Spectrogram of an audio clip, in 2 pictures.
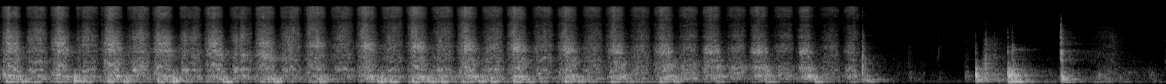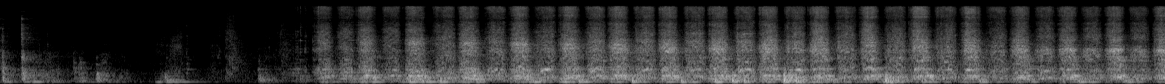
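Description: Hand saw cutting through two pieces of wood at once at an angle on a workbench, steady rhythmic back-and-forth strokes, loud and close, with a brief pause in the middle before sawing resumes.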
